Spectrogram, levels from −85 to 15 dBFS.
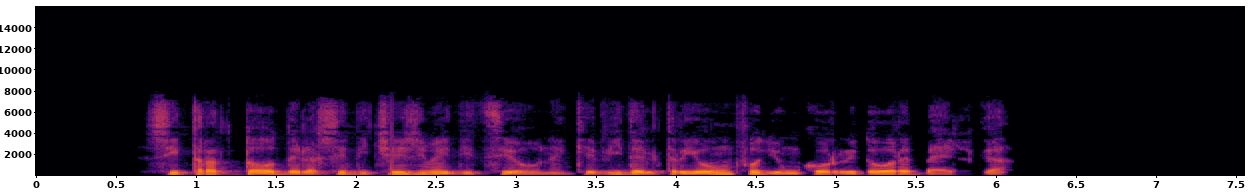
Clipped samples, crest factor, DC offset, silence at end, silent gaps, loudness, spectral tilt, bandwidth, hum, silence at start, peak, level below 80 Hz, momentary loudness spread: under 0.1%; 16 dB; under 0.1%; 1.5 s; none; -16 LUFS; -8 dB/octave; 7.2 kHz; none; 0.75 s; -2 dBFS; -56 dBFS; 13 LU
